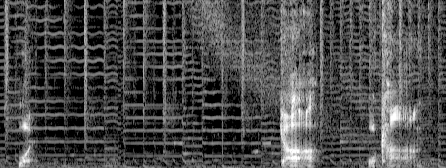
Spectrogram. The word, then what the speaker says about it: Garkin: Gar or Khan? Because if I was to pronounce your name how I think it should be pronounced, it would be Garkin. As in gherkin. But Gar. Gherkin, Garkin, gherkin.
